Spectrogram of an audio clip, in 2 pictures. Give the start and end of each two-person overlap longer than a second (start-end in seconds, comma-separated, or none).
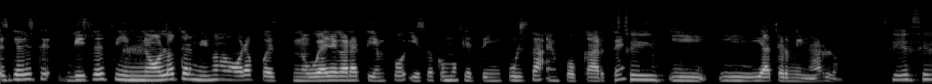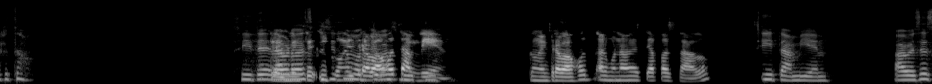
12.0-13.6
